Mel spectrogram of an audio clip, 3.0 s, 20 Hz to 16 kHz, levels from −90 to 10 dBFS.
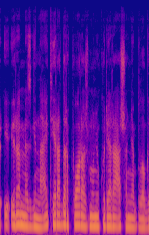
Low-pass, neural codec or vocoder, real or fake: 14.4 kHz; none; real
